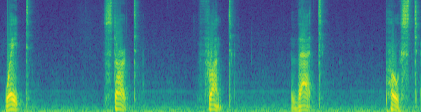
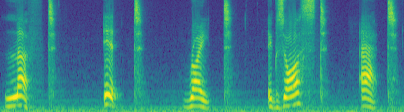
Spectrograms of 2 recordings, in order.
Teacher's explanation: The same staccato springing action as the D drum beat, with no voice, forms the light tap of the T. Feel a gentle pulsation in the tongue. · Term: unvoiced T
